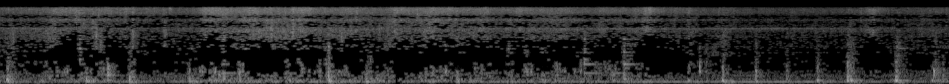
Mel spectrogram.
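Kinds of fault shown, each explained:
Transcoding between lossy codecs: layered swirly, smeared artefacts run throughout, likely from a low-bitrate MP3, then Vorbis, then another MP3 pass. A spectrogram shows a flat ceiling at 15.2 kHz, with blotchy, holey upper bands beneath it.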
